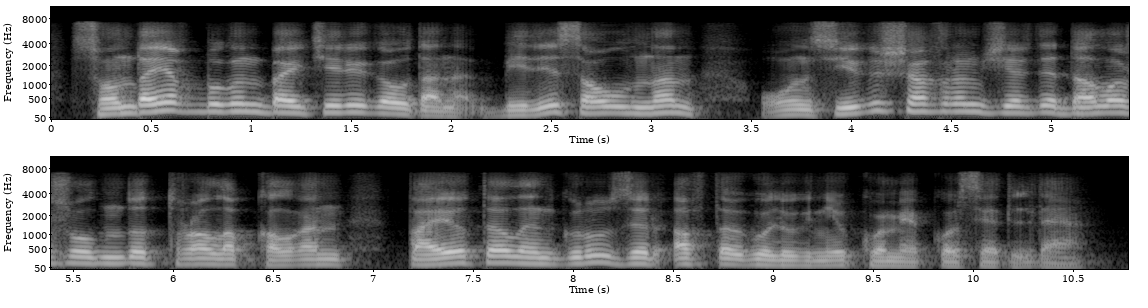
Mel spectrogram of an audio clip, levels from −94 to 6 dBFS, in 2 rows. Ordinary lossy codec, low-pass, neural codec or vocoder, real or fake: none; 7.2 kHz; codec, 16 kHz, about 1 kbps, DyCAST, with the encoder's durations; fake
